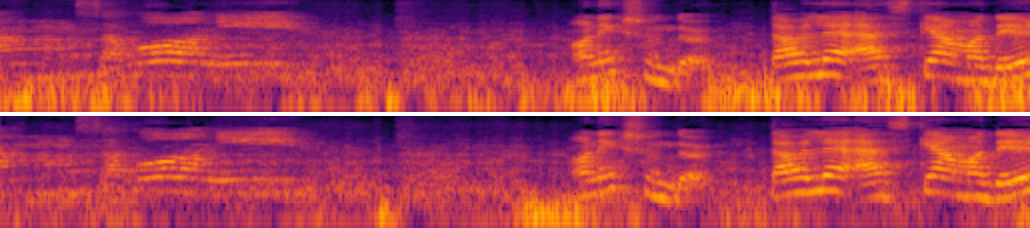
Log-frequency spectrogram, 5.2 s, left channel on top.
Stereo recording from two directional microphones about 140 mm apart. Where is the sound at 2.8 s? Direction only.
10° right (ahead or behind).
